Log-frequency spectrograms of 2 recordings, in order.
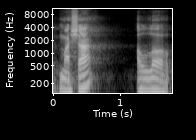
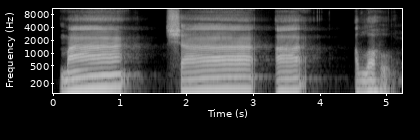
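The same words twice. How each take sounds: First: Masya Allah run together quickly, Indonesian style; Indonesian pronunciation. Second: Masya Allahu said as Arabic, Masya drawn out, Allahu apart; Arabic pronunciation. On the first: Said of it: "Kalau di bahasa Indonesia memang disatukan itu". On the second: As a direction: say Masya Allahu the Arabic way, two separate words. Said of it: "Arabnya terbayang". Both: Shown as a demonstration.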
